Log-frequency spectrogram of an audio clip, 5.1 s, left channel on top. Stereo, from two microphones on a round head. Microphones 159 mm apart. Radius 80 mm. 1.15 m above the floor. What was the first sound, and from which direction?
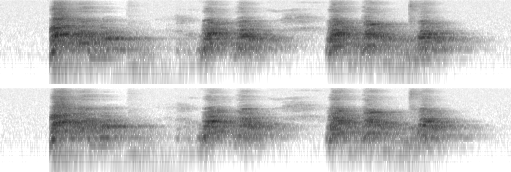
A dog barking, 55° left (ahead or behind).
